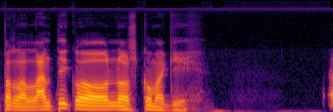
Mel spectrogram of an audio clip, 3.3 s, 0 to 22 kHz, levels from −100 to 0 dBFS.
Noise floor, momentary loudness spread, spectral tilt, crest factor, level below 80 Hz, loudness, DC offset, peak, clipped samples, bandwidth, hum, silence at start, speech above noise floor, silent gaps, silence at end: -63 dBFS; 14 LU; -8 dB/octave; 18 dB; -52 dBFS; -20 LUFS; under 0.1%; -4 dBFS; under 0.1%; 16.5 kHz; none; 0.05 s; 44 dB; none; 0 s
